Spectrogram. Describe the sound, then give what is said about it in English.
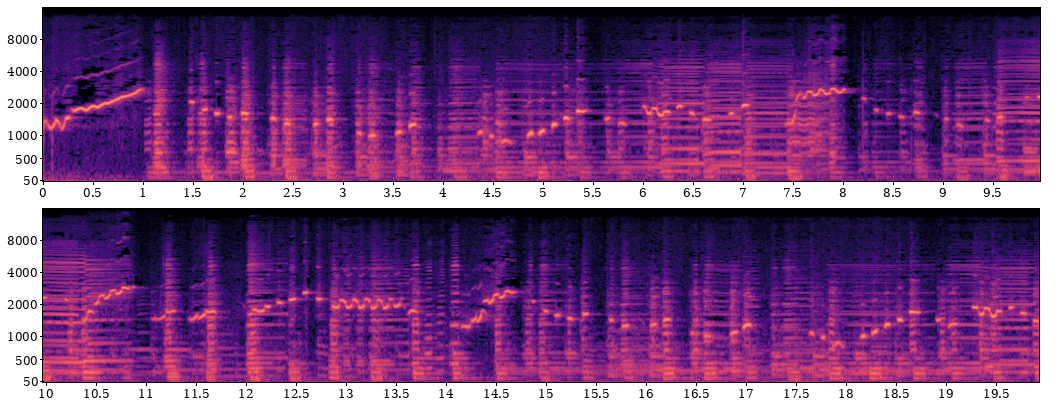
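A man whistles a lively, warbling melody with quick trills and sliding pitches, loud, over a steady instrumental accompaniment with no talking. “Milwaukee's favorite listener and whistler.”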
